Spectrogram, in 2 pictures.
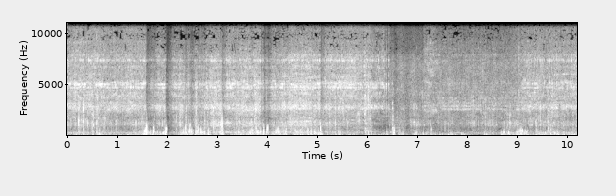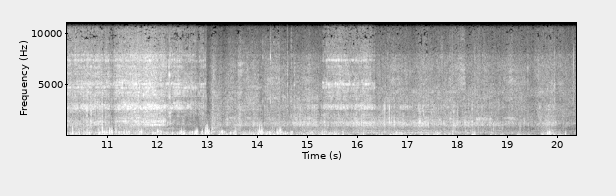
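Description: Mountain bike ridden over a dirt trail: a steady rumble of tyres on dirt with wind buffeting the camera's microphone, broken by frequent short knocks and rattles from the bike over bumps.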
